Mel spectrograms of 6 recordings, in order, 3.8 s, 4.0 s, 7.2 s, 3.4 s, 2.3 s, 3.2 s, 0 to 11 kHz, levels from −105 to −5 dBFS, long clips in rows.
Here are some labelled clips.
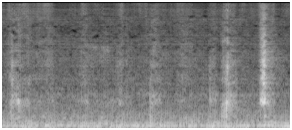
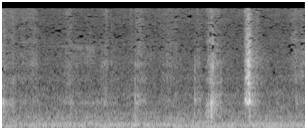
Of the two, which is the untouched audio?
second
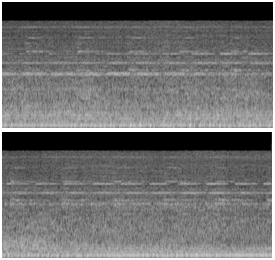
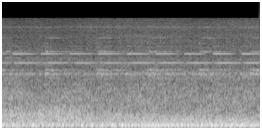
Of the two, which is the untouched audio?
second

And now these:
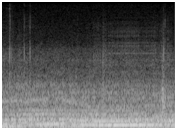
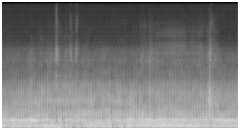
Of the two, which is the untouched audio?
first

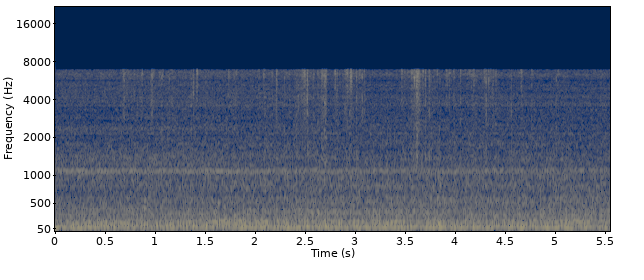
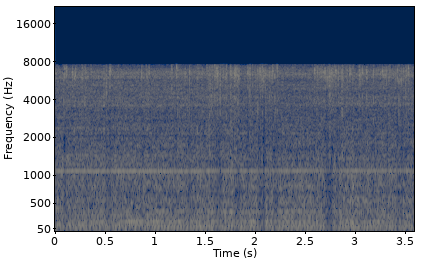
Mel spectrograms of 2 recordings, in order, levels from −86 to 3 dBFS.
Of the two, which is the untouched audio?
second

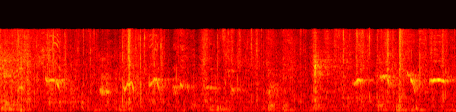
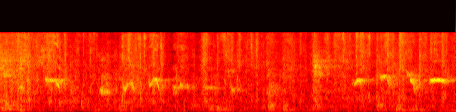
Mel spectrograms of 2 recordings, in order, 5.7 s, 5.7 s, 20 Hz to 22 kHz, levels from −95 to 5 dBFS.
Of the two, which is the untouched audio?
first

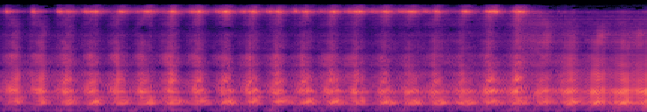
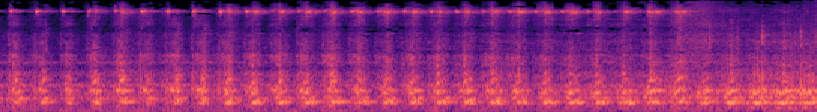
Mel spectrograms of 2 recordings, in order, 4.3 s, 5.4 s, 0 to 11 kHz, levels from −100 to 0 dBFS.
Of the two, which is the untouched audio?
second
